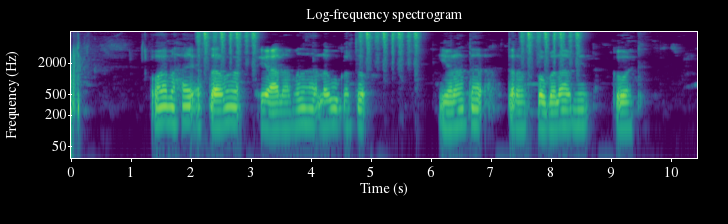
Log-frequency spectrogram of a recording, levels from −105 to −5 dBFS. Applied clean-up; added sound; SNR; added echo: classical method WPE with log-MMSE.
